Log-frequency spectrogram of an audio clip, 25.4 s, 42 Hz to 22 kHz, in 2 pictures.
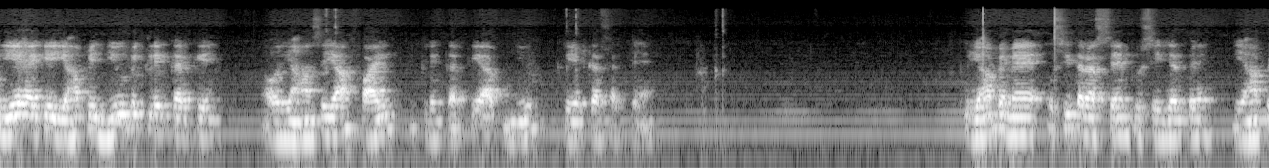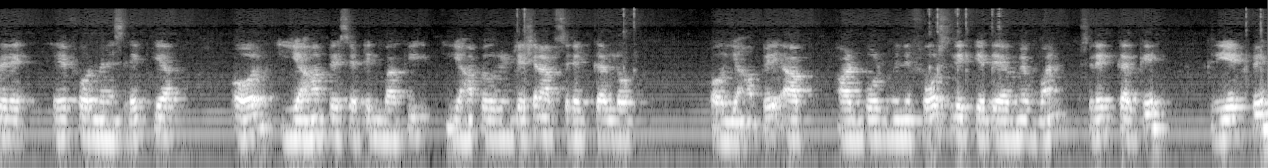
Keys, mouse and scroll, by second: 3.1 click, 17.7 click, 19.5 scroll down 1, 21.8 click, 25.0 click.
